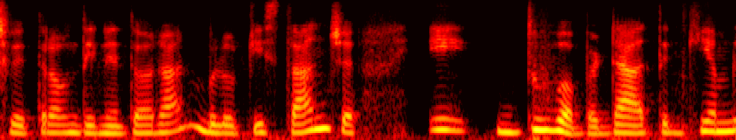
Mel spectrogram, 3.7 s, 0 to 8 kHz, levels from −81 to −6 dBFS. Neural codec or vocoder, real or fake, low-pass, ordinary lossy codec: codec, 16 kHz, about 1 kbps, DyCAST, with the encoder's durations; fake; none; none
